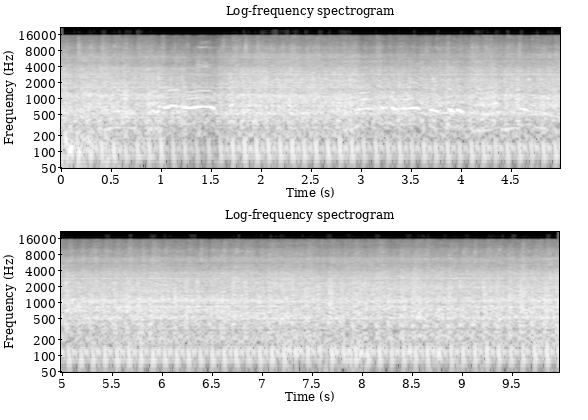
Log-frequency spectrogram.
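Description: A small diesel thumps along at a steady, even rapid beat with no grinding or whine from the gearbox, running smoothly.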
